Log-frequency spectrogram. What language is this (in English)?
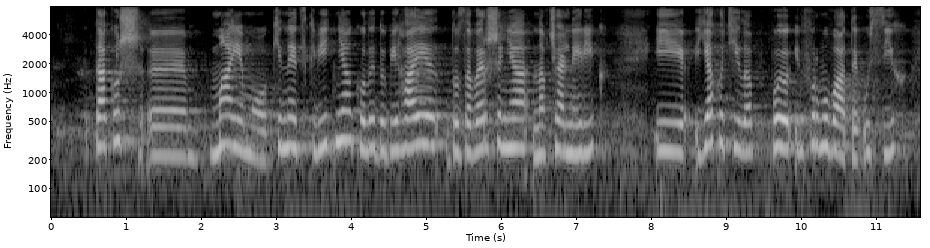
Ukrainian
